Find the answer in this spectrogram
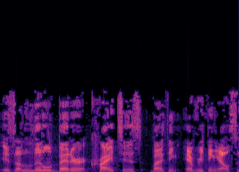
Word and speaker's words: Kreuz: But this place that we go to eat at Kreitz's, and Kreitz's is spelled Kreuz '. Yes. It looks like cruises, but it's pronounced Kreitz's.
